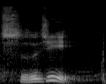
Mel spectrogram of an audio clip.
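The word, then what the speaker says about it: 慈濟: 慈济. How do you spell it? T-Z-U-C-H-I. Nobody looks at T-Z-U and goes, 慈, right?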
